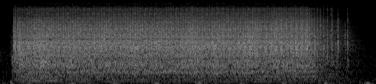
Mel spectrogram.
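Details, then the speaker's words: Genie screw drive garage door opener: harsh, loud grinding for about three seconds then a rattle as it stops; worn teeth inside the carriage are not gripping the screw, fixed by replacing the carriage assembly. "Alright guys, what that noise is, this is called the carriage right here. This is the part that affixes itself to the screw on the screw drive. So basically what happens is the teeth that are inside there are worn out and they are not grabbing onto the"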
